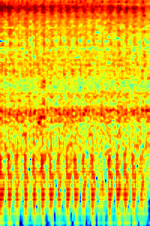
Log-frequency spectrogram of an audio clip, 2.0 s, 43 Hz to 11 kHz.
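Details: Honda RS 125 motorcycle, cold engine, after repair with the cam chain tensioner replaced to cure a ticking: even, regular low putter at idle with no tick over the top; normal, smooth, quiet idle.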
